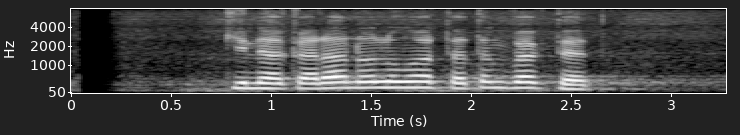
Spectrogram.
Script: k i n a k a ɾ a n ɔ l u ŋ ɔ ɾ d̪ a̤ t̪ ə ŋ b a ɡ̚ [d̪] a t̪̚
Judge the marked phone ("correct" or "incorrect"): correct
